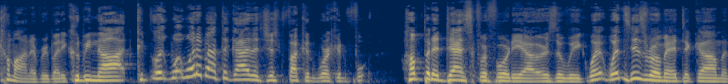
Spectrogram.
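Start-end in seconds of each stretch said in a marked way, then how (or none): none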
